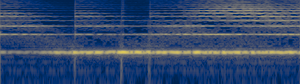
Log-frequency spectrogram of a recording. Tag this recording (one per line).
alien
galaxy
space
spaceship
